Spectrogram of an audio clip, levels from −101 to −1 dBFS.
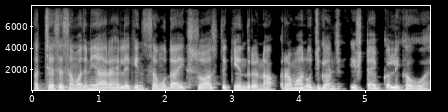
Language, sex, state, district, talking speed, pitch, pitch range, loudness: Hindi, male, Chhattisgarh, Balrampur, 190 wpm, 155 Hz, 145-165 Hz, -15 LUFS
